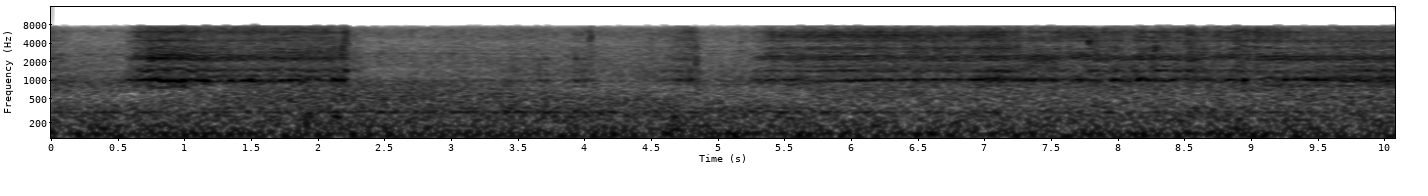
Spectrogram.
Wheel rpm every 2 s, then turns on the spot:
40, 30, 20, 70, 70.
2-4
